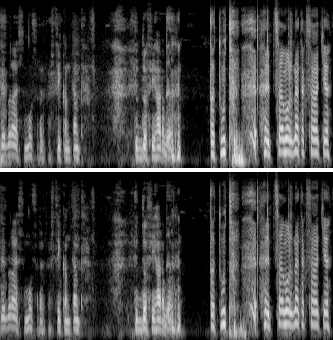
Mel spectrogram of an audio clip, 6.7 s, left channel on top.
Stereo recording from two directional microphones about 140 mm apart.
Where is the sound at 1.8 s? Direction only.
15° left (ahead or behind).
